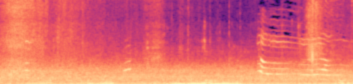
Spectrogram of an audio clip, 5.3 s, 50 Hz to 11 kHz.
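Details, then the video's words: Female street cat under attack by three male cats: low, wavering growl-like moans in the first seconds, then a loud, drawn-out, harmonic-rich meowing yowl near the end, over a steady low outdoor rumble. "Poor Female Cat Attacked by 3 Male Cats."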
